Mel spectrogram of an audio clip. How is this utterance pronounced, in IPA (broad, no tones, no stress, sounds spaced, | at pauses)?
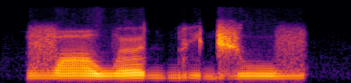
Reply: v ɑ w œ d b i d͡ʒ u v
